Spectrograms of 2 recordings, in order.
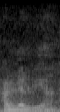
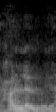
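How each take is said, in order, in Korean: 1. 작은 소리로 힘없이 말해요. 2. 큰 소리로 힘차게 말해요. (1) "볼륨이 현저히 떨어지고" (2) "받은 날은 감사했을 거예요"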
